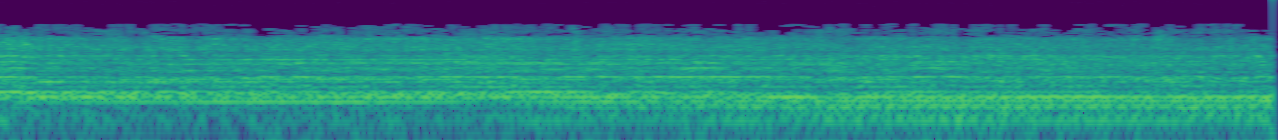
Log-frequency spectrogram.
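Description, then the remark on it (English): A car engine hums steadily as someone is driven home on a long trip, a low, even drone with strong harmonic bands and no break or change in pace throughout. “Oh, well, I won't hear of a taxi. I'll drive you home myself.”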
